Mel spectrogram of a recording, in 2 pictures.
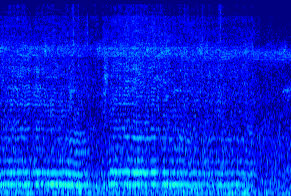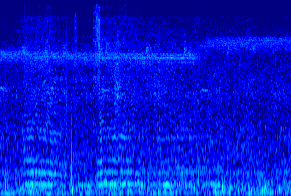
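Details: Worker honey bees gathering nectar from mountain hydrangea flowers. A low hum with overtones, slightly wavering in pitch, comes in repeated passes that fade after about four seconds and then return more faintly. A high, whining insect hiss continues throughout.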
